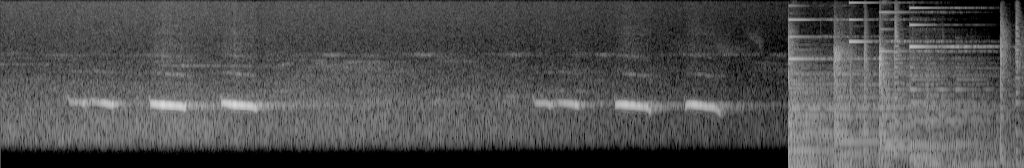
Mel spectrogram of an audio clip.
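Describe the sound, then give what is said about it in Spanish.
A collared trogon calls in two short series of three soft, clear whistled notes over a faint hiss, followed abruptly by music near the end. Recorded in Valle del Cauca, part of a bird sound bank compiled by the Instituto von Humboldt and Cornell University. “Esta grabación del trogón collarejo fue captada en el Valle del Cauca y forma parte del banco de sonidos de aves recopilado por el Instituto von Humboldt y la Universidad de Cornell.”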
